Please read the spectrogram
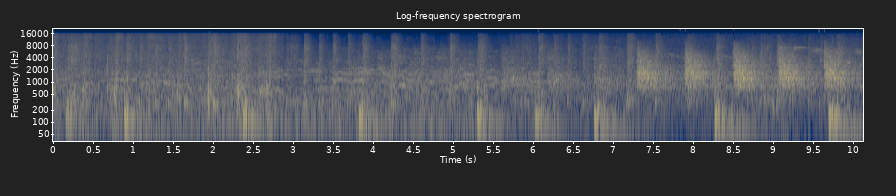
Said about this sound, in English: we're going to listen to some of the sounds you may have heard on the day of the battle as people marched through the streets. Barricades were raised, police horses galloped, and people yelled in anger and in unity.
